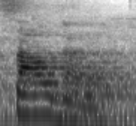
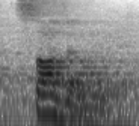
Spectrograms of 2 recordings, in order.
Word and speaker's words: southern: you pronounce this one i've heard students and even speakers of english language pronounce this one as southern southern this is very wrong this is absolutely wrong the correct pronunciation of this one is no longer southern it is pronounced as suddenly suddenly suddenly so the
